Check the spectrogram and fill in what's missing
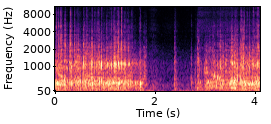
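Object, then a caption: Coated paperboard juice carton. Long red nails scratch the coated surface of a hand-held 1.75 L Minute Maid paperboard orange juice carton, making a dense, rapid, raspy scratching centered in the midrange. The scratching fades into a brief near-quiet gap broken by a couple of isolated scrapes, then resumes at full strength.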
